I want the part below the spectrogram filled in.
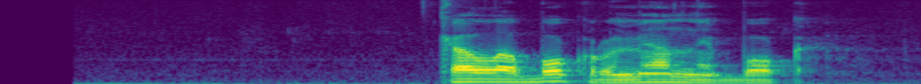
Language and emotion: Russian, neutral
